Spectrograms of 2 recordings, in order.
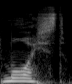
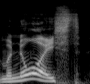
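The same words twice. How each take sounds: First: The word is said in a plain, normal way. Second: The word is said in a funny accent.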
